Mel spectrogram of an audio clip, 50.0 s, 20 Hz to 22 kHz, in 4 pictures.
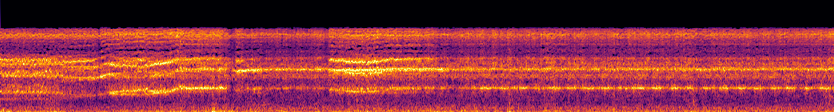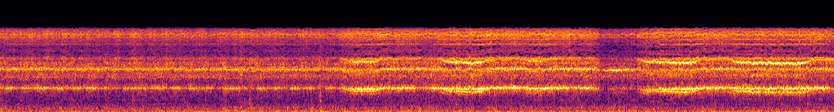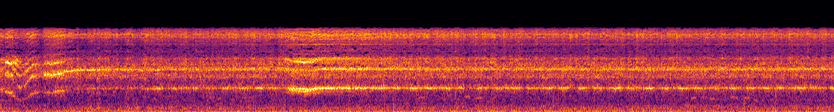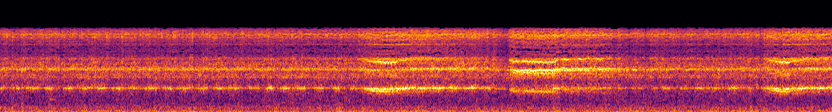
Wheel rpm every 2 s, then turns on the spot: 160, 210, 220, 230, 240, 230, 230, 240, 230, 220, 230, 220, 200, 220, 230, 230, 230, 230, 230, 230, 230, 230, 220, 230, 230.
none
